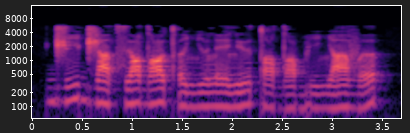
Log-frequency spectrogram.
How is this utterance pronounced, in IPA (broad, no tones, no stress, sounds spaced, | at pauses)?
d͡ʒ i d͡ʒ a t͡s ɨ dˤ u tʼ ə ʎ ɨ l e lʲ ɨ t ɔ dˤ ə b i ʎ a v ə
